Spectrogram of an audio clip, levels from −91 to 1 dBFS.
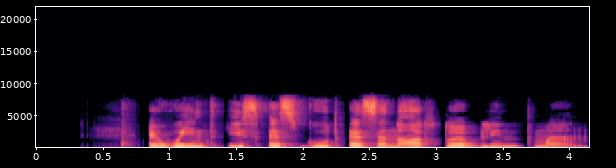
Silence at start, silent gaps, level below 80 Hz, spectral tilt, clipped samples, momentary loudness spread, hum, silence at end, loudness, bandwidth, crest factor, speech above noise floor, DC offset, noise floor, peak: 0.65 s; none; -64 dBFS; -3.5 dB/octave; under 0.1%; 9 LU; none; 0 s; -22 LUFS; 8.4 kHz; 18 dB; 42 dB; under 0.1%; -64 dBFS; -4 dBFS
